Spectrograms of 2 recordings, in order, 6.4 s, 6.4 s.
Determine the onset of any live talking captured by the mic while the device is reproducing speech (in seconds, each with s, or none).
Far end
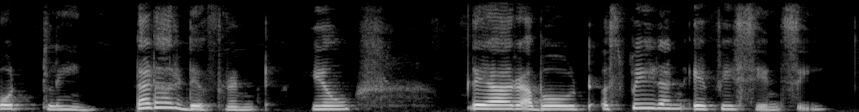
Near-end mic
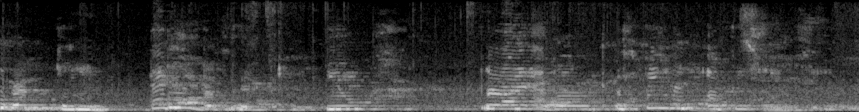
5.1 s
